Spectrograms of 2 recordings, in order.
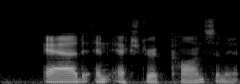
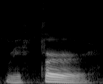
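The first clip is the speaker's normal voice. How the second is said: "refer" with the second syllable "fer" louder; stress on second syllable; 3 semitones lower, 5 dB louder than usual. Shown as a demonstration. Teacher showing which sound is stressed, "refer" stressed on "fer". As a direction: lean hard on the "fer" of "refer". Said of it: "the second sound in the word is stressed".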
